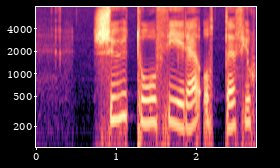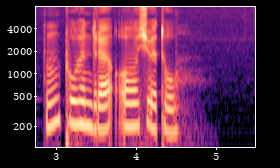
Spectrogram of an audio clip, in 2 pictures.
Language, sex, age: Norwegian, female, 40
